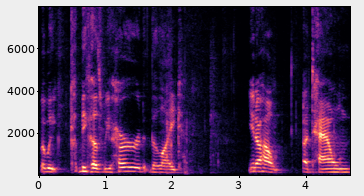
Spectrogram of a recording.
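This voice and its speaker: Her pitch moves in an ordinary way. The woman talks fairly slowly. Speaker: vlogger. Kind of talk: casual vlog chat. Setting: home office, self-filmed. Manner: chatty, casual.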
